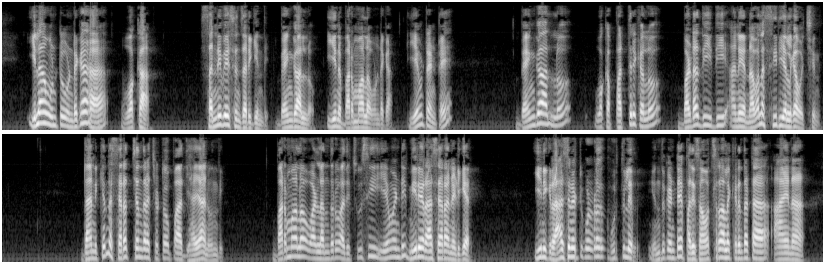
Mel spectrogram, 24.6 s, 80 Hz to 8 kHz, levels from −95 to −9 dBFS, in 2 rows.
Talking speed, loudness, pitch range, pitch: 105 wpm, -17 LUFS, 145-195 Hz, 165 Hz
